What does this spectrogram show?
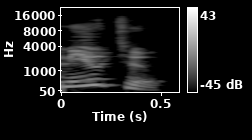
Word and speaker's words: Mewtwo: They didn't do one syllable. They said Mewtwo.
